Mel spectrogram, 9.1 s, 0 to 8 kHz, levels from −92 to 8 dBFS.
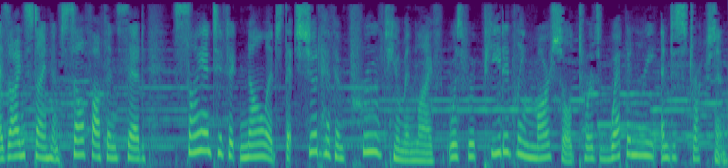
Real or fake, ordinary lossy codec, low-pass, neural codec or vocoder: fake; MP3, 32 kbps; 7.2 kHz; codec, 16 kHz, 6 kbps, DAC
